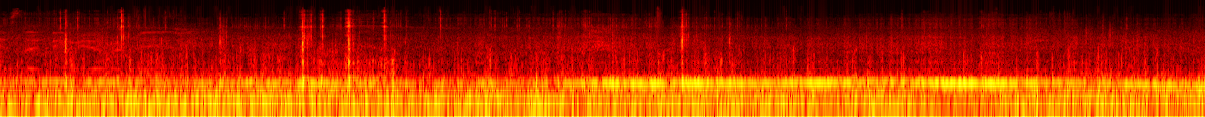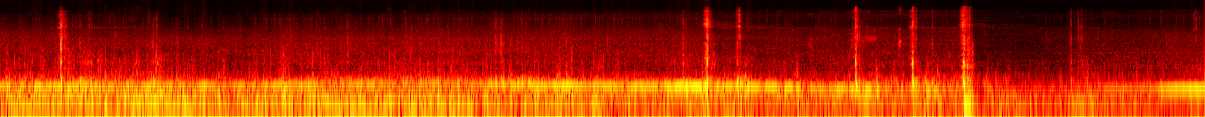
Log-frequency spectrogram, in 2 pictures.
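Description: Motorboat engine running steadily with low rumble, its pitch easing down over the last few seconds, and a few sharp clicks scattered through.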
